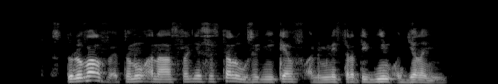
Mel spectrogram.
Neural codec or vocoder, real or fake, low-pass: none; real; 7.2 kHz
